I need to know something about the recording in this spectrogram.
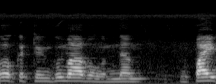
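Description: A man's voice in one drawn-out, buzzing vocal sound of about a second and a half, held mostly on an even pitch while the vowel shifts.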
